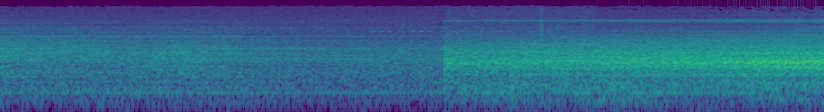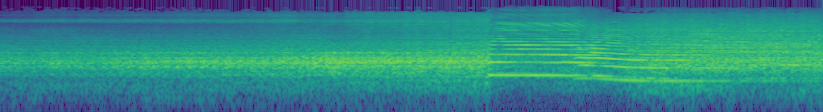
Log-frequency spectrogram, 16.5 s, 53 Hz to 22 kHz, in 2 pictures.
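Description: Class 92 electric locomotive approaching at speed on a freight train, growing steadily louder. Near the end it sounds a brief multi-tone horn whose pitch drops as it passes, followed by the wagons rolling by.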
